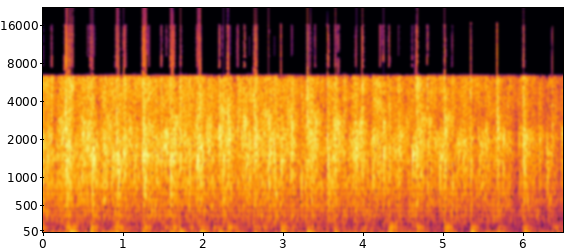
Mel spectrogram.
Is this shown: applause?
yes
